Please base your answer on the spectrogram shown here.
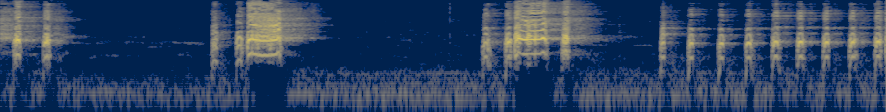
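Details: Wild junglefowl hen seeking a male: a few clucks, two hoarse, loud squawks separated by quiet, then a fast, steady run of sharp clucks to the end; soft low rumble underneath.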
